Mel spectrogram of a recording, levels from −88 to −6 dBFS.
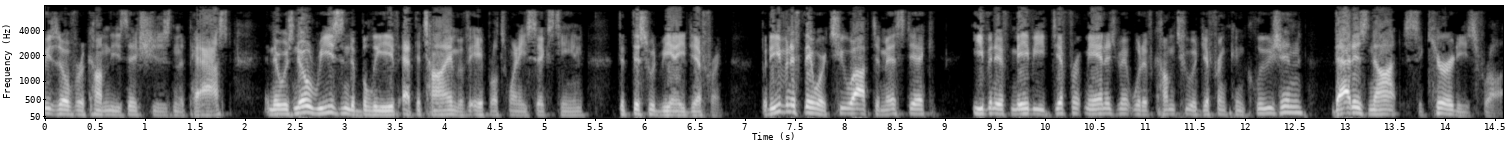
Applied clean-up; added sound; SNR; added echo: none; none; none; none.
